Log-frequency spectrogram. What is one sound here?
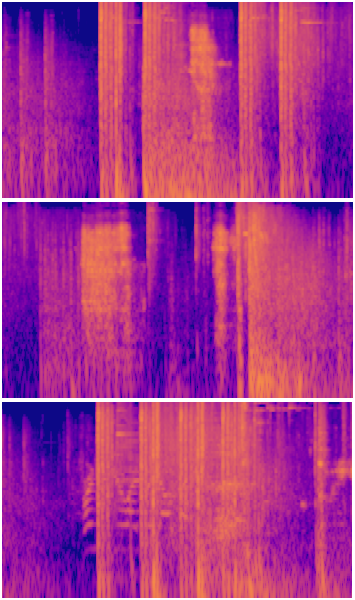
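A rifle fires loud, sharp bursts of gunshots.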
